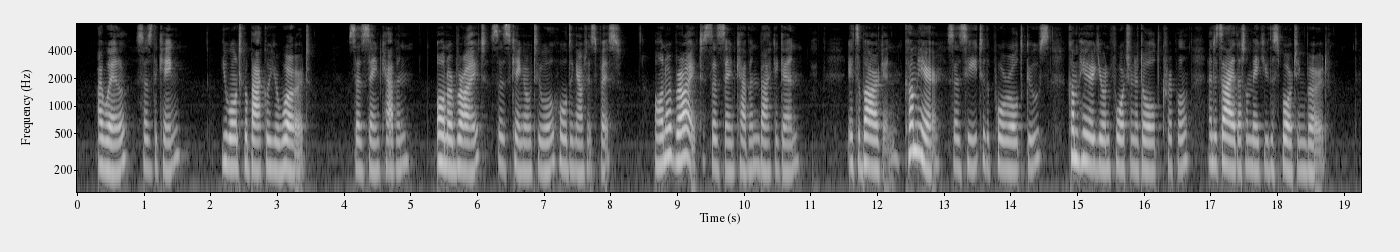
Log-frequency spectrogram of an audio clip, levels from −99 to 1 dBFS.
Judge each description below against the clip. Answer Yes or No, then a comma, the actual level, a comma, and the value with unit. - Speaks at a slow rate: No, average, 180 wpm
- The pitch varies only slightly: Yes, narrow, 2.0 semitones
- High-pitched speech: Yes, high, 215 Hz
